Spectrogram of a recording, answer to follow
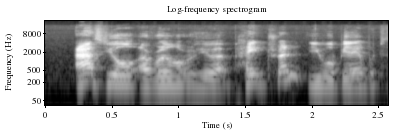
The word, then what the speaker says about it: Patreon: the brand of Patreon, I've only ever heard Americans in their videos, in their YouTube videos, calling it Patron.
